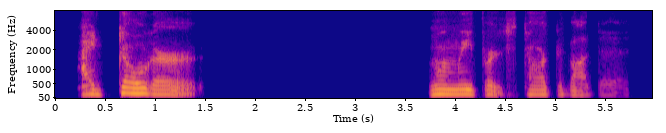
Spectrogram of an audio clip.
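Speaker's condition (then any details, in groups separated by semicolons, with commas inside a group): Brain injury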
